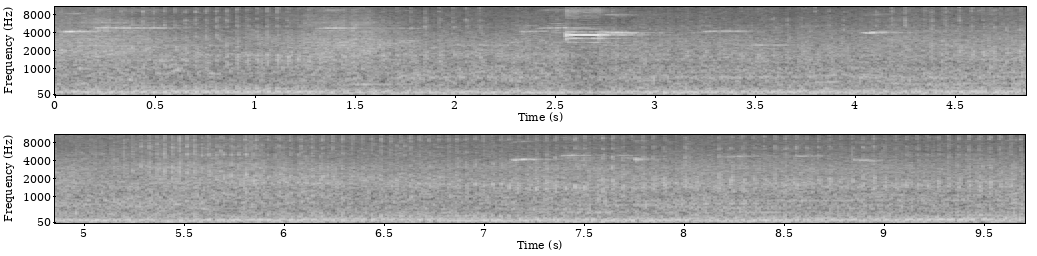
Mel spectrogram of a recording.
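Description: Busy street traffic: small engines run steadily in a dense rumble, with a brief high squeal a little under three seconds in.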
